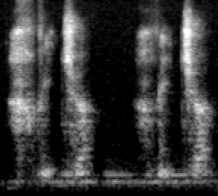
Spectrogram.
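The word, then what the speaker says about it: Khvicha: It sounds like Hvicha, Kvaratskhelia.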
